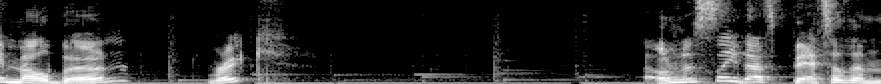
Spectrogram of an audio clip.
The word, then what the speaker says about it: Melbourne: that a British person would say Melbourne correctly Melbourne Melbourne that's how you meant to say it one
